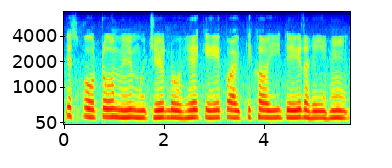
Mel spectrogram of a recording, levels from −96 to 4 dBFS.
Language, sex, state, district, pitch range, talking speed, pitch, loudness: Hindi, female, Madhya Pradesh, Katni, 185-200 Hz, 115 wpm, 195 Hz, -12 LUFS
